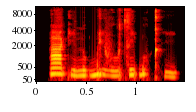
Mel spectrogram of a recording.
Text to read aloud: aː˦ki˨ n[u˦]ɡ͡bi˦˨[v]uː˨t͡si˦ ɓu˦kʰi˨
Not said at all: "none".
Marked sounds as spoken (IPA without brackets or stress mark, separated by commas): u˨, v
